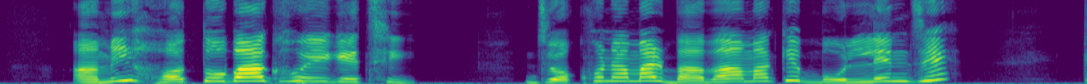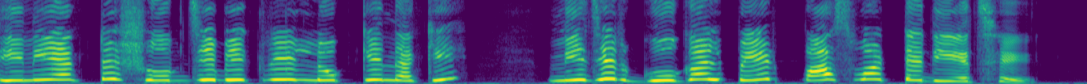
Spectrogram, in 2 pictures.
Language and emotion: Bengali, surprised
